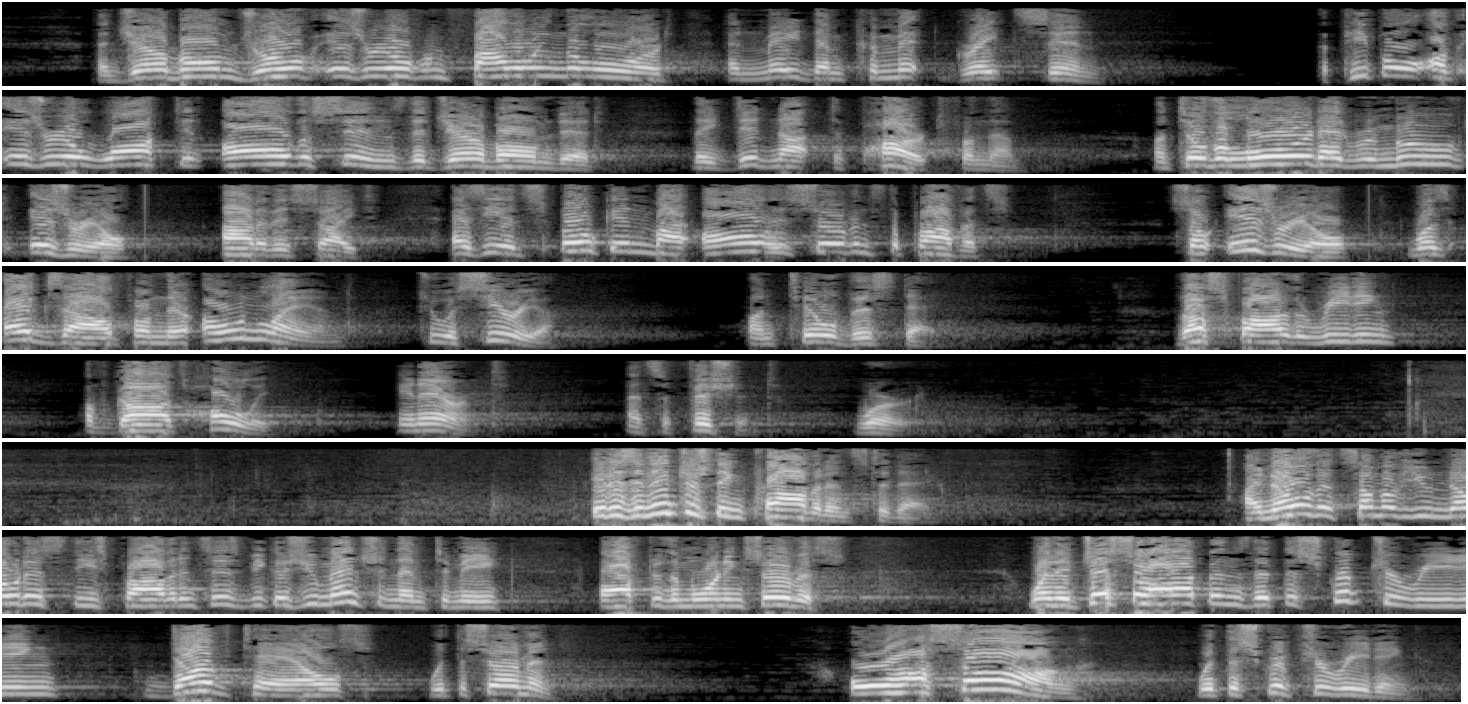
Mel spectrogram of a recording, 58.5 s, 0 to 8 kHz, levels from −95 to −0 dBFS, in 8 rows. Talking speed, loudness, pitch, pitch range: 125 wpm, -17 LUFS, 230 Hz, 195-265 Hz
